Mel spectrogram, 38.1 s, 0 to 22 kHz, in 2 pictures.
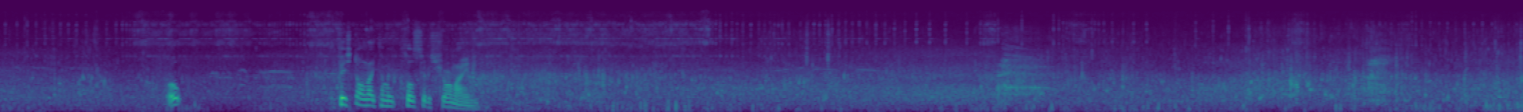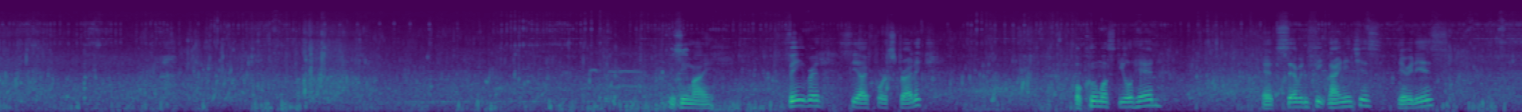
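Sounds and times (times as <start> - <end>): small waves washing at shore: 0.0 - 38.0.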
